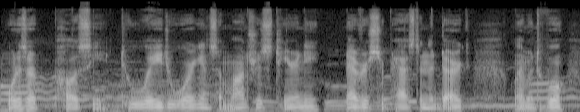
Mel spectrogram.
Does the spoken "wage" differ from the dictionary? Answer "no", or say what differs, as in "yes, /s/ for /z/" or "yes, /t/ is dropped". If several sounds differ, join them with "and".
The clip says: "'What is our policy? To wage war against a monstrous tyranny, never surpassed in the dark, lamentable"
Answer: no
